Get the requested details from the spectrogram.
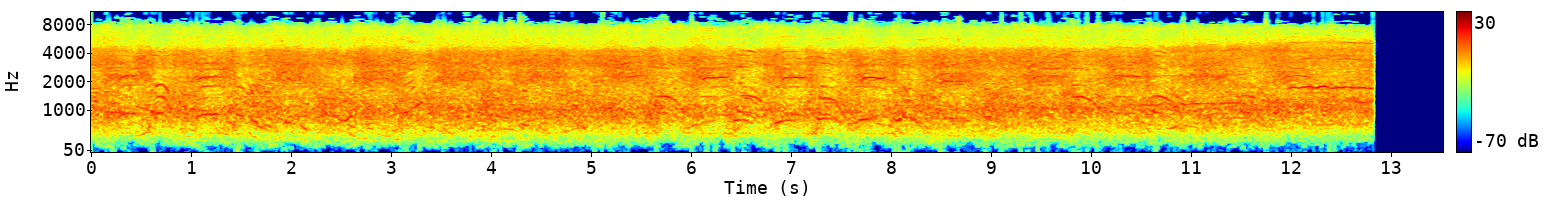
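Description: A large crowd of young women screams and cheers loudly in a big echoing hall.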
